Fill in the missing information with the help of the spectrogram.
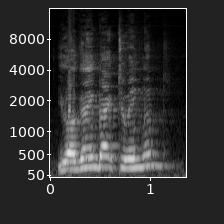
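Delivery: loud, high eager question. Acted. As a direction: lean in, full of hope. Host asks eagerly.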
